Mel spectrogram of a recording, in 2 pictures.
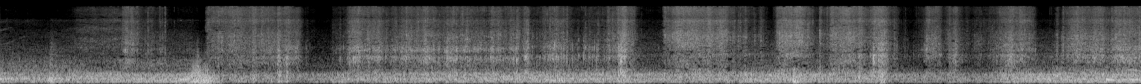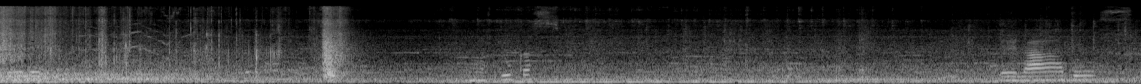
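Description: Plastic bags of frozen yuca crinkling and crackling as they are handled, with a sharp knock about two seconds in and another about two-thirds of the way through. After that comes a steadier supermarket background with music.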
